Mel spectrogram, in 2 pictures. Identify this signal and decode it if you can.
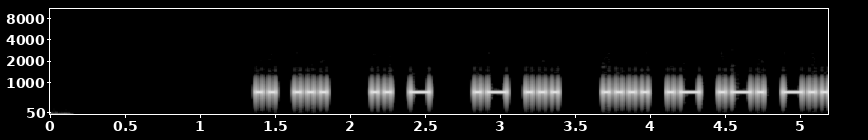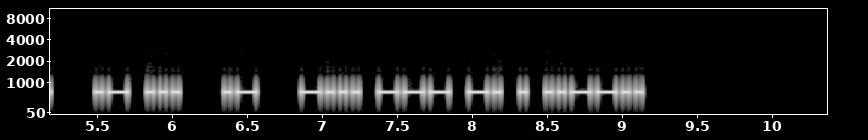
Morse code, heard as a keyed tone, about 28 wpm, 700 Hz. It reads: IS IT AS HARD AS A BONE?
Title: Sentences from Top 1600 Words 28wpm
